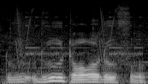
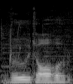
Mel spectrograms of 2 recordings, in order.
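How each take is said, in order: First: It is said with added vowels, Japanese style. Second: It is said as a two-syllable English name.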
